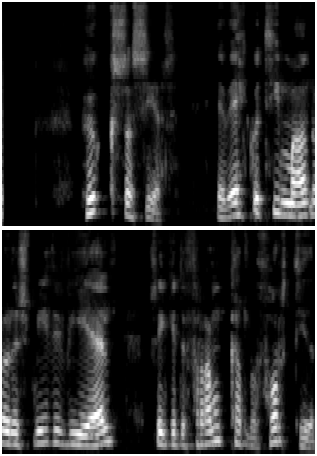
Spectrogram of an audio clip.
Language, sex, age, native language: Icelandic, male, 40-49, Icelandic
